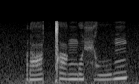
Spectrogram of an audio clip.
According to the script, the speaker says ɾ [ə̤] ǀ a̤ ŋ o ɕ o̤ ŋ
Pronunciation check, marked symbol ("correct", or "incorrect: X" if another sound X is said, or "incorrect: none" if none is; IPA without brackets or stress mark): incorrect: a̤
